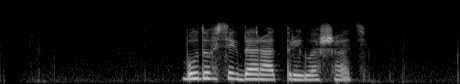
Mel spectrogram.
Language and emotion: Russian, neutral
